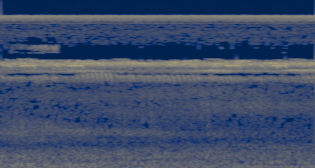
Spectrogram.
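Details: A Western Japanese katydid, commonly heard in the lowland plains of western Japan, keeps up a continuous, shrill, buzzy trill that holds steady in pitch, with a soft low rumble of outdoor noise underneath.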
